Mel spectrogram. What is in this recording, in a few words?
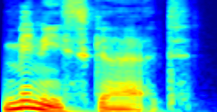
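"miniskirt", British English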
